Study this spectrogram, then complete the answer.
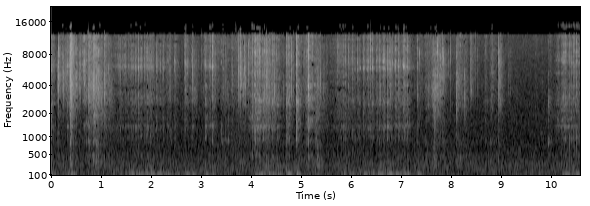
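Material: Soap.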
